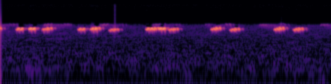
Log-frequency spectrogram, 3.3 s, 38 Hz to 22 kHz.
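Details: Female quail call used as a lure for quail hunting with nets in Pakistan: short paired and tripled chirping notes, clear and high, in groups repeated about every 0.6 seconds over a quiet background.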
